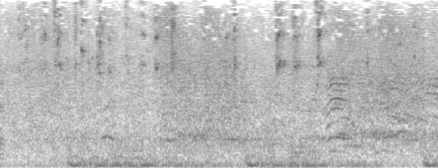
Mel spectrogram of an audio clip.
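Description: Basketball game broadcast audio: arena crowd noise in a large hall, with a low rumble and short sharp ticks from play on the court.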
